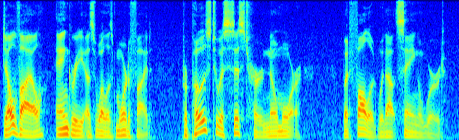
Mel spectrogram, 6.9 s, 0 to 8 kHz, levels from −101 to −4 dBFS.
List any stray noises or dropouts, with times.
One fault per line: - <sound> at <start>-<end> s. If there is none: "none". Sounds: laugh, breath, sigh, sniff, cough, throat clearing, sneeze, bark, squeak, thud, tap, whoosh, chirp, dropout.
none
